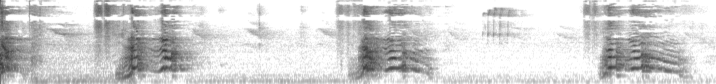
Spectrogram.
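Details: A beagle angry at a powder box gives loud, drawn-out barks with a rising start, each burst separated by a few seconds.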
